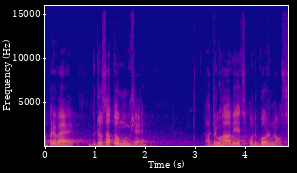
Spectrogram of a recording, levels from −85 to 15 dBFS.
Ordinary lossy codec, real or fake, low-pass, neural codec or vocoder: Opus, 32 kbps; real; 14.4 kHz; none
